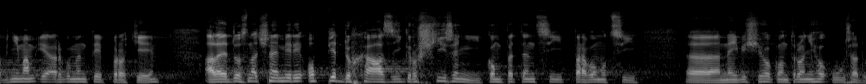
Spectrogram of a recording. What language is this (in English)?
Czech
